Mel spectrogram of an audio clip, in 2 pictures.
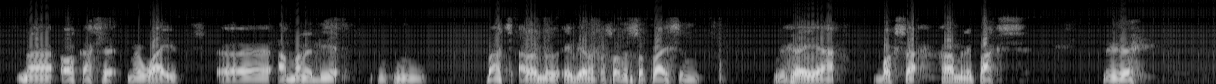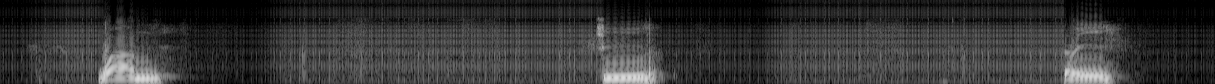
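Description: A man speaks loudly and with animation close by, in short bursts.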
